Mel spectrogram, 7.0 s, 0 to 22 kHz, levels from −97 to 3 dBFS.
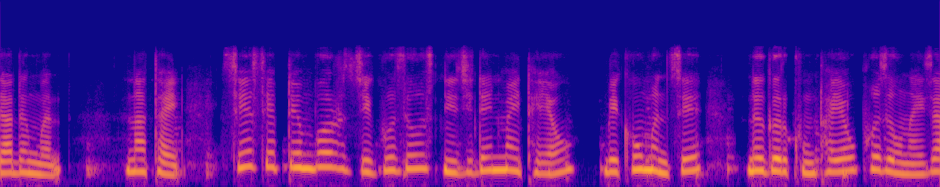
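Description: Echo leak runs through this speech clip at 0.62–0.76, 1.13–1.64, 2.82–3.06, 4.48–4.52, 4.83–4.89, 5.21–5.53 and 5.94–6.39 s. A faint copy of the speech trails the original by about 198 ms, mostly around 20 dB down, dipping to about 25 dB at 4.5 s and rising to about 15 dB near 6 s. The likely cause is a far-end loudspeaker whose echo canceller let some of its microphone pickup return down the line.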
